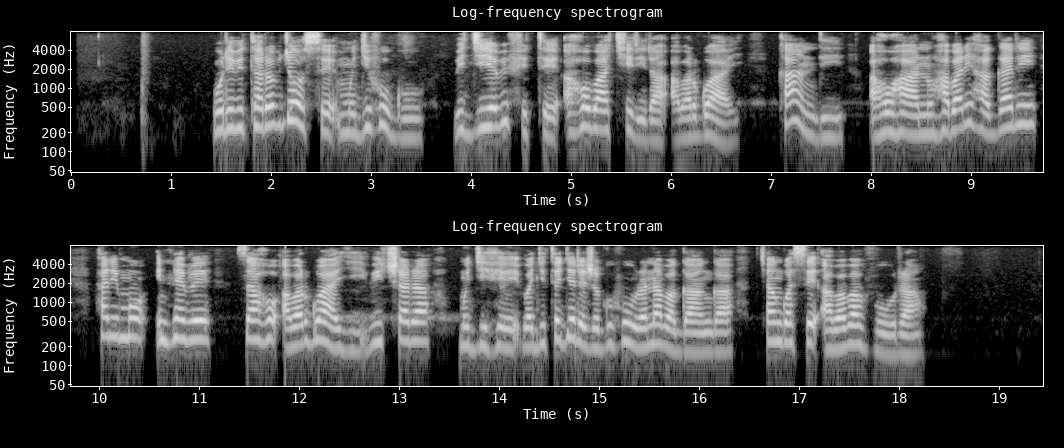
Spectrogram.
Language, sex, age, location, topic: Kinyarwanda, female, 25-35, Kigali, finance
